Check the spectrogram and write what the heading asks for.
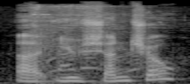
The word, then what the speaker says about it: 酉閃町: Yushancho, I believe is how you pronounce the sort of subtitle that you see there.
